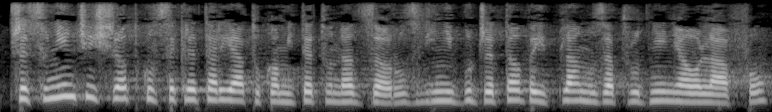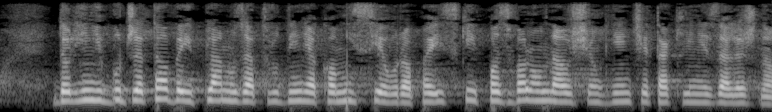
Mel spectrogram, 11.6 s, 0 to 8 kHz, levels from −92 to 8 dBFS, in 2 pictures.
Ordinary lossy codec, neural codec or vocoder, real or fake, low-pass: none; vocoder, 44.1 kHz, 80 mel bands, Vocos; fake; 7.2 kHz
